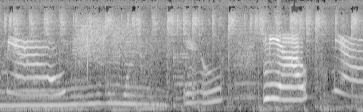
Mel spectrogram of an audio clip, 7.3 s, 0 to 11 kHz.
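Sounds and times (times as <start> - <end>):
cat meowing: 0.0 - 4.6, 5.2 - 7.2.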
